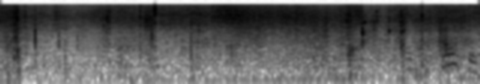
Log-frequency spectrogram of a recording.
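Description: Footsteps and the rustle of bracken and ferns brushing against legs and body as people push through dense undergrowth, with scattered small cracks.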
